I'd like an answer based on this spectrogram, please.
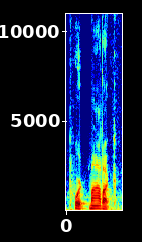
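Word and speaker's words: Porthmadog: funny you know well i do know it's pronounced portmark yes sir that's the correct pronunciation so uh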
